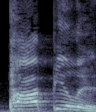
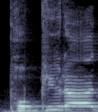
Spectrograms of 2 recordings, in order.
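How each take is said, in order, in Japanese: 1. 英語のアクセントで言われています。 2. 日本語のアクセントで言われています。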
